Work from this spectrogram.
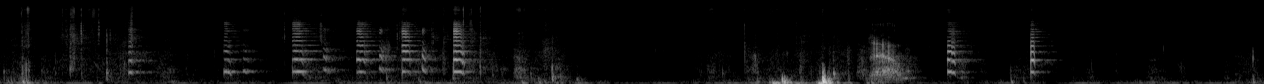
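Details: Pokey, a happy stray rat terrier, entertains herself indoors playing with her monkey toy on a snowy day, producing a series of high, harmonic squeaky whimpers in quick runs, with thumps and brief human voice.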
